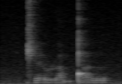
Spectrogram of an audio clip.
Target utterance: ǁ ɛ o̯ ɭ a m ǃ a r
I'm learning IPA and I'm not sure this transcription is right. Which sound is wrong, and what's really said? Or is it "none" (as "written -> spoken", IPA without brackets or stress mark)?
none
